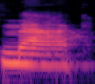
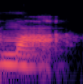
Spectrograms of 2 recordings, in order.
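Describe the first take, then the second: First: The vowel sounds like the one in 'back'. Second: The vowel sounds like the one in 'rock'. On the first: The speaker calls it right. "he said it's Mac" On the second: The speaker calls it wrong. "not Mock"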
